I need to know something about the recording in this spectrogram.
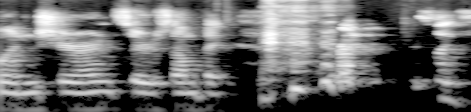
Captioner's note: laughs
